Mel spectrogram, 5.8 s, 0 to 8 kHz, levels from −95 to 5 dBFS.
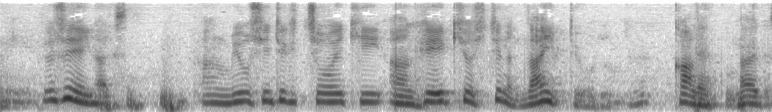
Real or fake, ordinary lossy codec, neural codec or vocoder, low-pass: fake; none; codec, 24 kHz, 0.9 kbps, WavTokenizer, medium speech release version 2; 7.2 kHz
